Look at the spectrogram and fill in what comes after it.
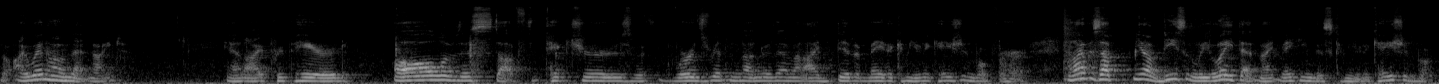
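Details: Adult speaker; normal speech.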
